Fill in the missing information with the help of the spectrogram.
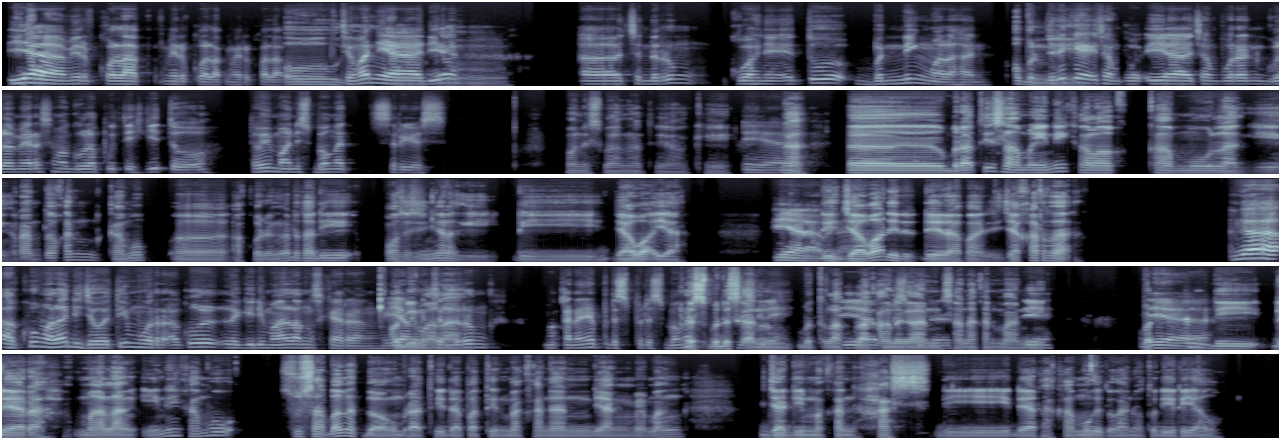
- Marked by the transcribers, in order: other background noise; tapping
- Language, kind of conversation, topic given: Indonesian, podcast, Masakan apa yang selalu membuat kamu rindu kampung halaman?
